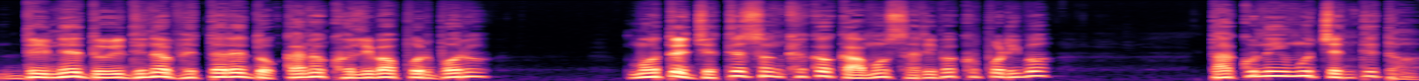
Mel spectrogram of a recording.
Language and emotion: Odia, fearful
